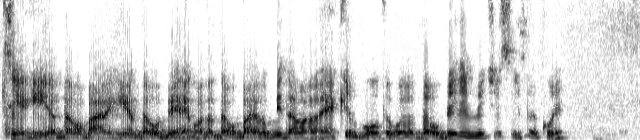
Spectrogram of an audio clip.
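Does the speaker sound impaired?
Yes: Duchenne muscular dystrophy; genetic Duchenne muscular dystrophy, diagnosed around age six and a half; ventilator enables speaking and more autonomous breathing.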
